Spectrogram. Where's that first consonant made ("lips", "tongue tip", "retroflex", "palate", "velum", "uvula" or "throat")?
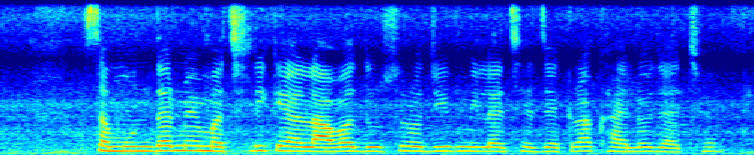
tongue tip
